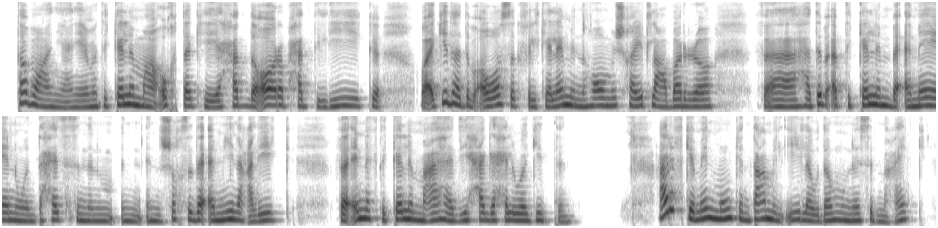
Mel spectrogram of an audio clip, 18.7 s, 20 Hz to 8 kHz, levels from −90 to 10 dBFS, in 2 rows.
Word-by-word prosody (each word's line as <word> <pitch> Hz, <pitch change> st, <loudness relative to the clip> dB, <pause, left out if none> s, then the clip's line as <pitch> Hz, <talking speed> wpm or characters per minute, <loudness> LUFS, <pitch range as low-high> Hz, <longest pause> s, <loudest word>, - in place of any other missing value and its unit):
طبعًا، 240 Hz, -10 st, 0 dB
يعني 165 Hz, 0 st, -5 dB
لمّا 180 Hz, -, 0 dB
تتكلّم 225 Hz, +5 st, +3 dB
مع 190 Hz, -1 st, 0 dB
أختك 200 Hz, -2 st, -3 dB
هي 170 Hz, 0 st, -2 dB
حد، 200 Hz, +3 st, -3 dB
أقرَب 220 Hz, 0 st, +4 dB
حد 195 Hz, -3 st, -7 dB
ليك 195 Hz, +3 st, -5 dB, 0.4 s
وأكيد 290 Hz, -3 st, +2 dB
هتبقى 210 Hz, -5 st, +1 dB
واثق 215 Hz, -2 st, 0 dB
في 195 Hz, -, -8 dB
الكلام 185 Hz, +5 st, +2 dB
إن 195 Hz, -3 st, -1 dB
هو 205 Hz, +2 st, +1 dB
مش 210 Hz, +1 st, -4 dB
هيطلَع 205 Hz, -2 st, -1 dB
برّه، 185 Hz, 0 st, -1 dB, 0.4 s
فهتبقى 185 Hz, +4 st, 0 dB
بتتكلّم 220 Hz, +1 st, +3 dB
بأمان 200 Hz, +2 st, +1 dB
وأنت 175 Hz, 0 st, -3 dB
حاسس 200 Hz, +2 st, -6 dB
إن 180 Hz, -2 st, -1 dB
الم 170 Hz, 0 st, -5 dB
إن 170 Hz, -2 st, -5 dB
إن 175 Hz, -, -2 dB
الشخص 210 Hz, +7 st, -5 dB
ده 205 Hz, 0 st, +2 dB
أمين 200 Hz, +4 st, +3 dB
عليك، 190 Hz, +4 st, -5 dB, 0.4 s
فإنك 235 Hz, 0 st, +4 dB
تتكلّم 215 Hz, +1 st, +2 dB
معاها 190 Hz, +1 st, +1 dB
دي 175 Hz, +3 st, -3 dB
حاجة 195 Hz, 0 st, -2 dB
حلوة 190 Hz, -1 st, 0 dB
جدًا. 180 Hz, -5 st, -7 dB, 0.9 s
عارف 460 Hz, -1 st, +3 dB
كمان 235 Hz, +1 st, +5 dB
ممكن 225 Hz, -4 st, +3 dB
تعمل 215 Hz, -3 st, +2 dB
إيه 205 Hz, -, -3 dB
لو 180 Hz, -4 st, -1 dB
ده 185 Hz, +2 st, -1 dB
مناسب 185 Hz, -2 st, -1 dB
معاك، 195 Hz, +8 st, -8 dB
195 Hz, 160 wpm, -23 LUFS, 180-215 Hz, 0.9 s, كمان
